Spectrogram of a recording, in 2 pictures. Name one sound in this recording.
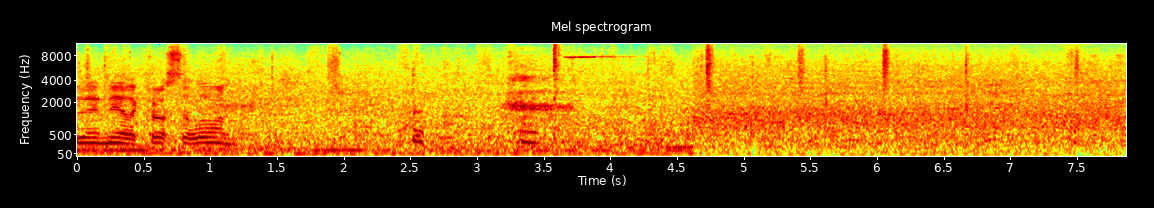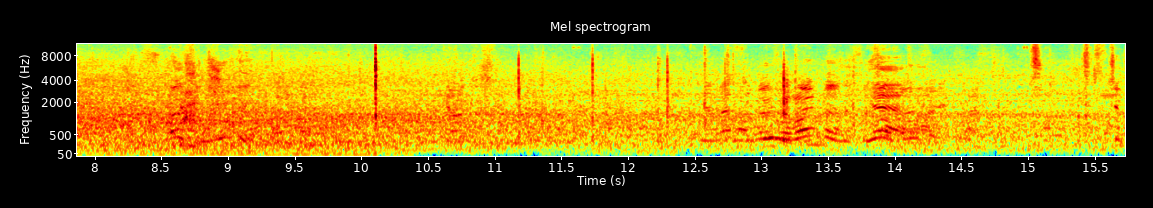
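Street traffic hums steadily outdoors.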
